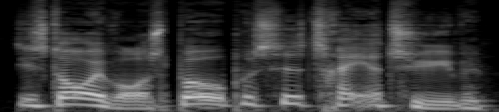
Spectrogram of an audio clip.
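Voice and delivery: high-pitched, lilting classroom voice; teacher giving instructions. A narrator's reading. Teacher figure addresses the class.

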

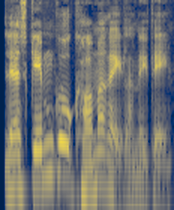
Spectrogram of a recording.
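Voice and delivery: high, projected teacher voice; teacher addressing the class. A narrator's reading. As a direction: announce it loudly and high to a class.

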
